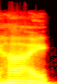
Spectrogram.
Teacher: you can stretch it out like hi to show you're really happy to see someone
